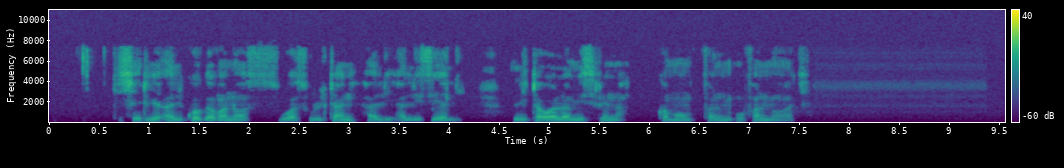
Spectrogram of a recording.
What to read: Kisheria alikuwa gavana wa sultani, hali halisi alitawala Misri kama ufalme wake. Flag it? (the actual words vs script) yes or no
no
